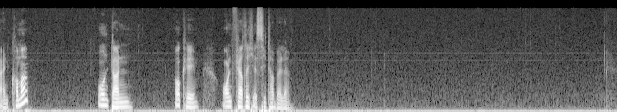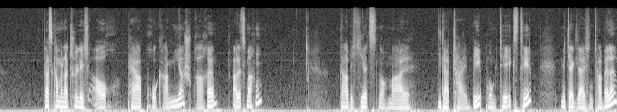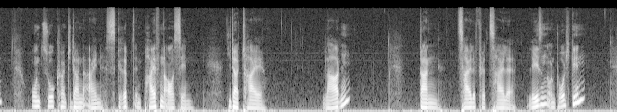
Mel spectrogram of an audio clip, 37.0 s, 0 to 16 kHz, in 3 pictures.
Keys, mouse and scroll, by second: 2.2 click, 5.8 click, 8.9-10.8 right drag, 11.1 click, 13.1 click, 19.2 click, 25.7 click, 30.6-31.8 drag, 33.0 click, 33.5-34.6 drag, 35.7 click.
